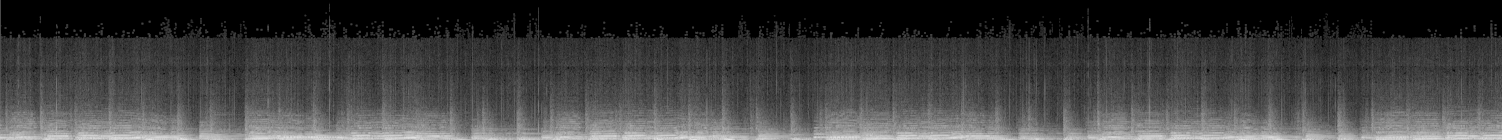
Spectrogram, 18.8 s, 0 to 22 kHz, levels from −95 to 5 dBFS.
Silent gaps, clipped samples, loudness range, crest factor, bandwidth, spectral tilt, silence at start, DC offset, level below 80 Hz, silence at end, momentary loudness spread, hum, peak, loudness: none; under 0.1%; 2 LU; 14 dB; 13.5 kHz; -8.5 dB/octave; 0 s; under 0.1%; -32 dBFS; 0 s; 7 LU; none; -2 dBFS; -16 LUFS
